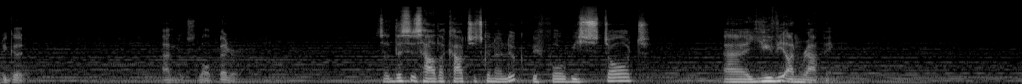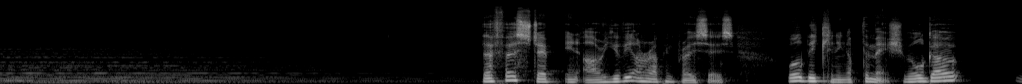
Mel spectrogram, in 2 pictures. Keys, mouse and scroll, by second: 0.3 click, 0.9-1.2 scroll down 1, 1.2-1.9 middle drag, 1.9-2.4 scroll down 3, 2.4-3.1 shift+middle drag, 3.1-3.4 scroll down 4, 3.4-6.7 shift+middle drag, 6.7 scroll up 2, 7.5-10.5 shift+middle drag, 11.2 ctrl+shift+Up, 12.9 ctrl+shift+Down, 14.0 ctrl+shift+Up, 18.7 click.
